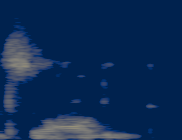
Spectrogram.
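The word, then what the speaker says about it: سعودية: Nah, kalau Saudi mirip dengan negaranya Hadi Suudiyah. Iya. Saudiyah. Nah, Suudiah gitu ya cara bacanya.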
